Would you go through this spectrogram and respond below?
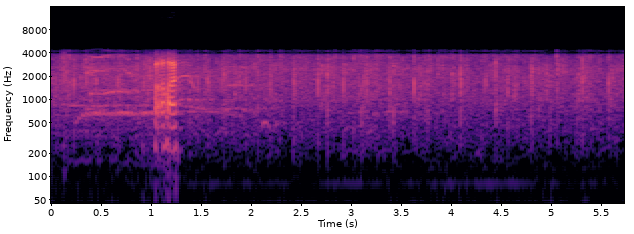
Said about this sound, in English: We're going to clap you out.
